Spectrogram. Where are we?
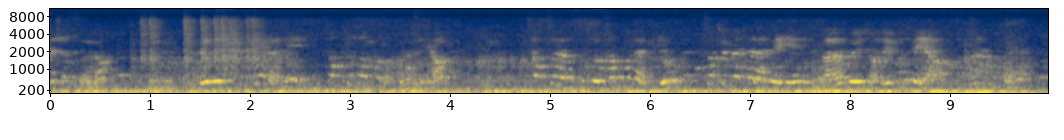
in an elevator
